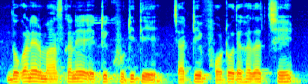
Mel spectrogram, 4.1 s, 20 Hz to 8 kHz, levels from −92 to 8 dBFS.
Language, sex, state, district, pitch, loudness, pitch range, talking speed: Bengali, male, West Bengal, Cooch Behar, 110 Hz, -15 LUFS, 105-115 Hz, 115 wpm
